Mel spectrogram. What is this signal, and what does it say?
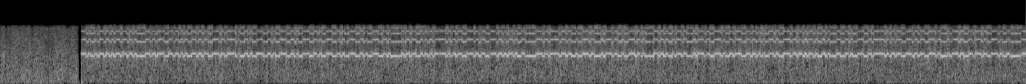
Two-tone teleprinter signal, about 170 Hz shift.
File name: findings / S ss-portrait.gen-19 rx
